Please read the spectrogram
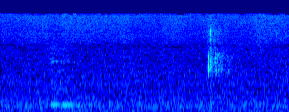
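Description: Faint room tone with a single short click about one and a half seconds in, and a softer knock shortly before it.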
